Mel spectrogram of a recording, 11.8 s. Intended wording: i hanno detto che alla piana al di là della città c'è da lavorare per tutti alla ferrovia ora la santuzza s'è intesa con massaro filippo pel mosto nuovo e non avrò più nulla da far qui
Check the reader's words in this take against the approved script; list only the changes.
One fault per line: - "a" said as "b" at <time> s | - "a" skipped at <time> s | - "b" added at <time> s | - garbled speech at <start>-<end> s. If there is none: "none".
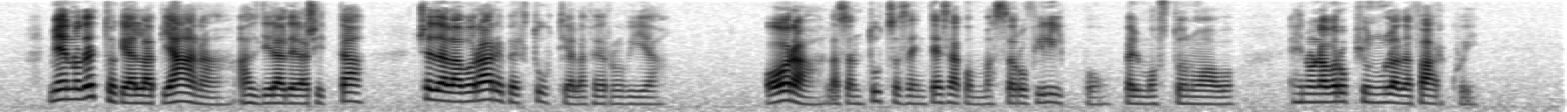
none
